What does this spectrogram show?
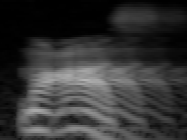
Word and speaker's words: معاذ: منتخب کیا جاتا ہے۔ تلفظ: معاذ، میم پر پیش، عین پر زبر، ذال ساکن، یعنی میم پیش مو، عین الف عا، ذال موقوف، معاذ۔ سپیلنگ: اس نام کے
